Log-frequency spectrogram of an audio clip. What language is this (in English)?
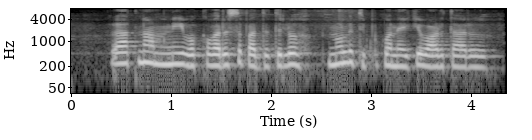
Telugu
